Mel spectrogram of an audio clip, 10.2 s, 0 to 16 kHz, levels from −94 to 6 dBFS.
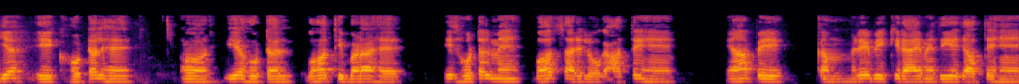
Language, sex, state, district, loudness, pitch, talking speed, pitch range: Hindi, male, Bihar, Saran, -17 LUFS, 125 Hz, 160 wpm, 120-130 Hz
